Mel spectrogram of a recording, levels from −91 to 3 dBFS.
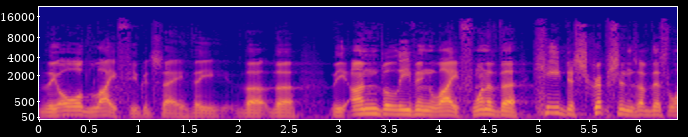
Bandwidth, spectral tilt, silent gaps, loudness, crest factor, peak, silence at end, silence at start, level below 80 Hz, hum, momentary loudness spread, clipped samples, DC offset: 15 kHz; -5.5 dB/octave; none; -28 LUFS; 20 dB; -6 dBFS; 0 s; 0 s; -54 dBFS; none; 11 LU; under 0.1%; under 0.1%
